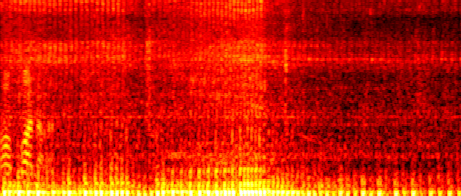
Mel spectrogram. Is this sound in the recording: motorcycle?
yes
